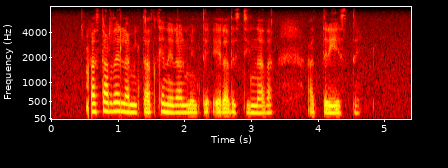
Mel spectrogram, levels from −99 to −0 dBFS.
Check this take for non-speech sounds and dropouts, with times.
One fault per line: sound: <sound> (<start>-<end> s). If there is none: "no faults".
sound: dropout (0.6-0.6 s)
